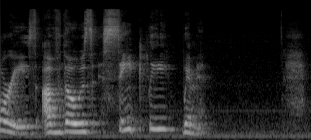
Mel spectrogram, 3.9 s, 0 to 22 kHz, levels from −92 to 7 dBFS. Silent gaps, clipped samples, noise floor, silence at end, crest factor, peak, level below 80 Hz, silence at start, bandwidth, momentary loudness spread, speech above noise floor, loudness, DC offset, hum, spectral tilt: none; under 0.1%; -61 dBFS; 0.1 s; 20 dB; -16 dBFS; -80 dBFS; 0 s; 17 kHz; 14 LU; 28 dB; -33 LUFS; under 0.1%; none; -3 dB/octave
